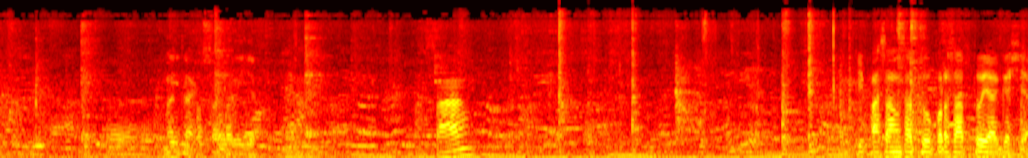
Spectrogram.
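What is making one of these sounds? A metal panel clanks as it is handled.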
